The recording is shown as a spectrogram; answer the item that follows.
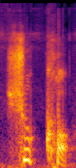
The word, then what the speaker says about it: সূক্ষ্ম: এখানে ক্ষীয়ই থাকে, সূক্ষ্ম, এটা উচ্চারিত হয় না। এই জন্য কি এটা হবে না, ফলার উচ্চারণটা ক্লিয়ার হবে না। কোথায়? সূক্ষ্মতে। সূক্ষ্মতে কি হবে না, ফলার উচ্চারণ একদমই ক্লিয়ার হবে না, সূক্ষ্ম।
